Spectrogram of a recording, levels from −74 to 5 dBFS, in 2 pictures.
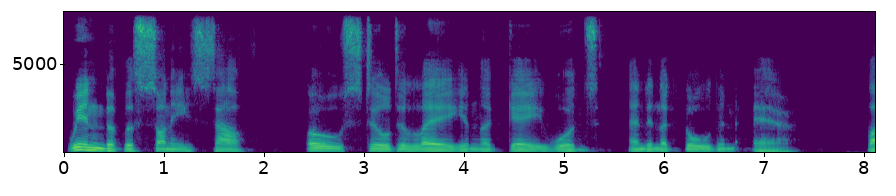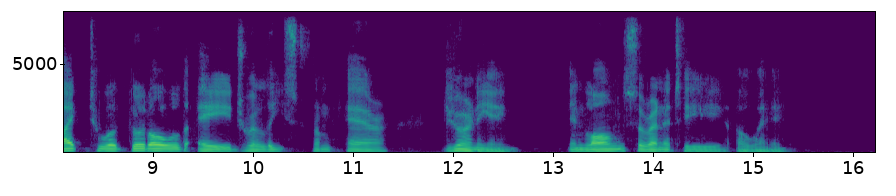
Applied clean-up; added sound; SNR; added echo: neural mask model DeepFilterNet 3.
